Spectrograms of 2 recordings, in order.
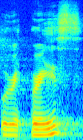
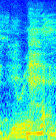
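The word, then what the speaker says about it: Uraeus: So for example, the chair that you created, Oruras, am I saying it correctly? Ureas. Uras.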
